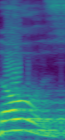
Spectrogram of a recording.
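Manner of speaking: "দোজ" ending in a z sound; voiced final S. Shown as a demonstration. Teacher showing how those ends, voiced final S. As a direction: say "দোজ" as doze. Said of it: "এস বর্গীয় জ".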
